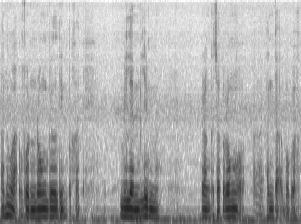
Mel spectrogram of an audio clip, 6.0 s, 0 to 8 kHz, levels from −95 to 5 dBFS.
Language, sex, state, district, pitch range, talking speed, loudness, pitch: Mizo, male, Mizoram, Aizawl, 90-105 Hz, 140 wpm, -17 LUFS, 100 Hz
